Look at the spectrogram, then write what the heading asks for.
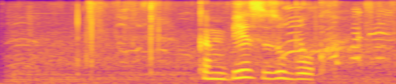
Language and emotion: Russian, neutral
